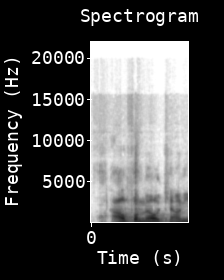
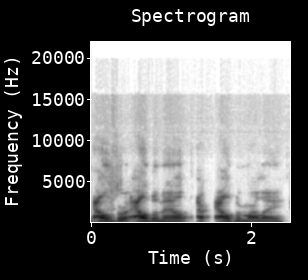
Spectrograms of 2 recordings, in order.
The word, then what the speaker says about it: Albemarle: Alphamale County, Virginia. Yeah, that's. Is that a real county? No, it was just me failing trying to pronounce this. No, I'm kidding. Albemarle.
